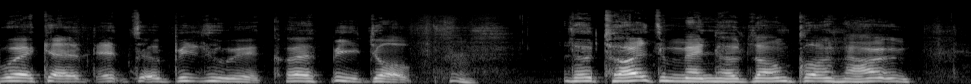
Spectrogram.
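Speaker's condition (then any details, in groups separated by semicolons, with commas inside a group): Stroke with aphasia; acquired brain injury from stroke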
